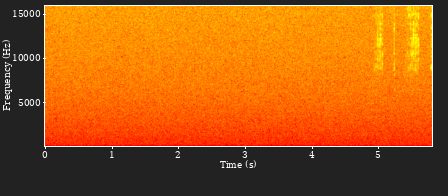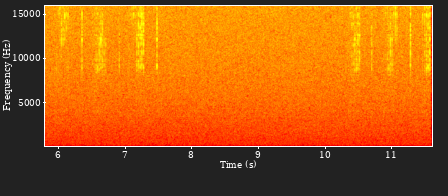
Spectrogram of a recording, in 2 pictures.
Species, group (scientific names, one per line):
Barbitistes ocskayi
Orthoptera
